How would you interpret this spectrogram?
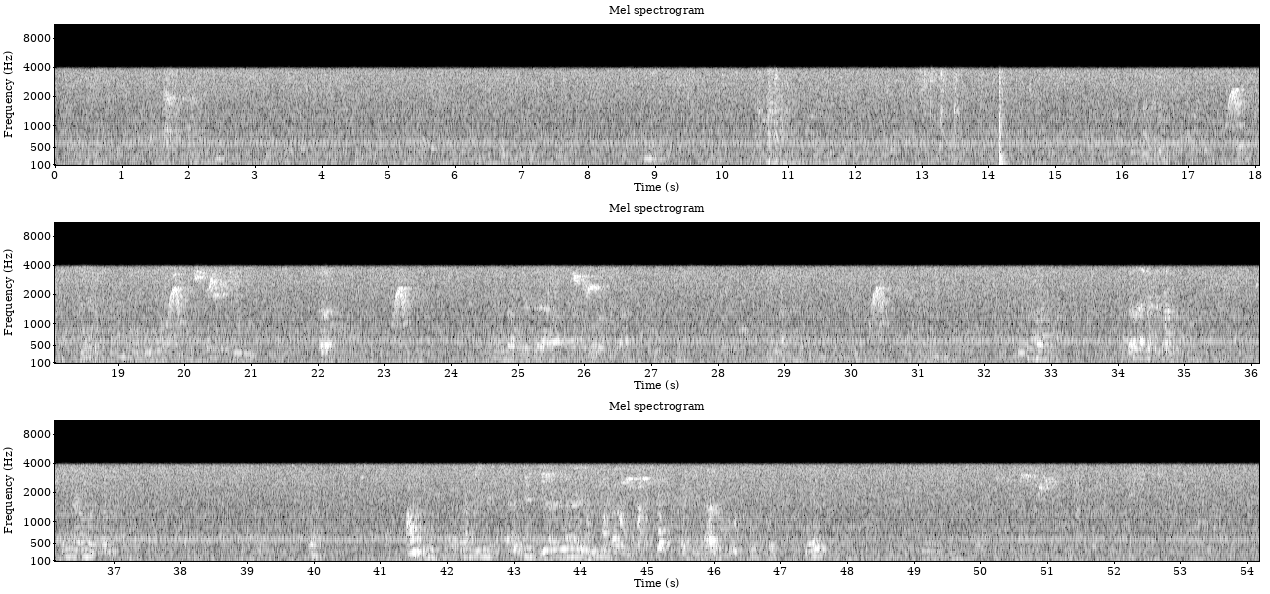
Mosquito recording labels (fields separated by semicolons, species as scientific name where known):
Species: no mosquito; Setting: insect culture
